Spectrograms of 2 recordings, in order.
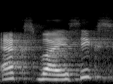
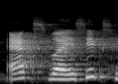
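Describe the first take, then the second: No difference in how they are said.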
